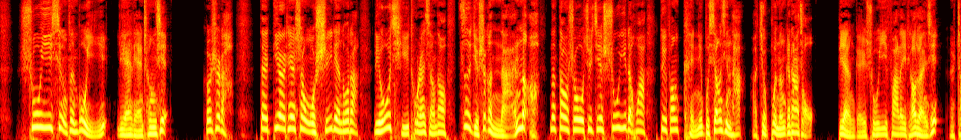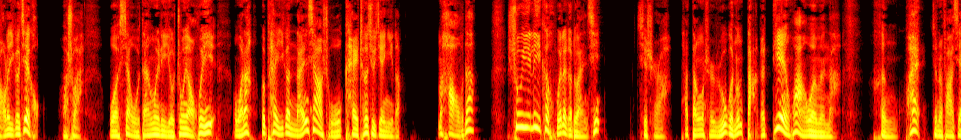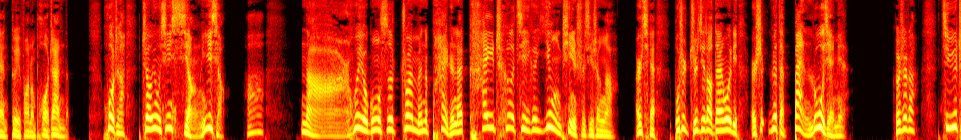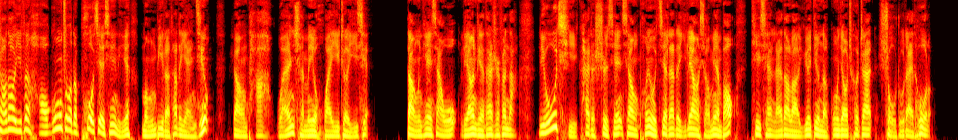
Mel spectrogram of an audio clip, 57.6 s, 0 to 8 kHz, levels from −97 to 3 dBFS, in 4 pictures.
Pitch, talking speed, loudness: 135 Hz, 290 characters per minute, -17 LUFS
